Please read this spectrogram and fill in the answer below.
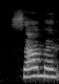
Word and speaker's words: salmon: salmon or we eat salmon L is silent salmon is a kind of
